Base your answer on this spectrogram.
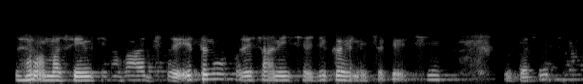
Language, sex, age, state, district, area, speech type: Maithili, female, 45-60, Bihar, Saharsa, urban, conversation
